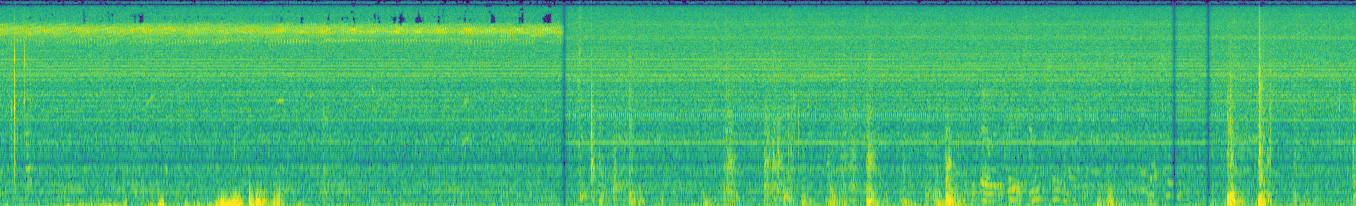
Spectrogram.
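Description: Faint, indistinct voices in the background, with a cluster of low thumps about four to six seconds in.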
